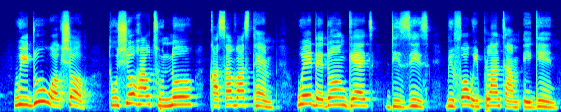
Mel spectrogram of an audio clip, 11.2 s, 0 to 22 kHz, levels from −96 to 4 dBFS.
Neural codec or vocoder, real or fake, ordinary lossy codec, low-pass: autoencoder, 48 kHz, 128 numbers a frame, DAC-VAE, trained on Japanese speech; fake; none; 14.4 kHz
